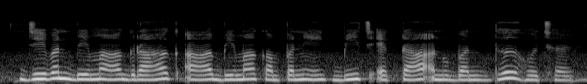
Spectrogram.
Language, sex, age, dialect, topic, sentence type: Maithili, female, 18-24, Eastern / Thethi, banking, statement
